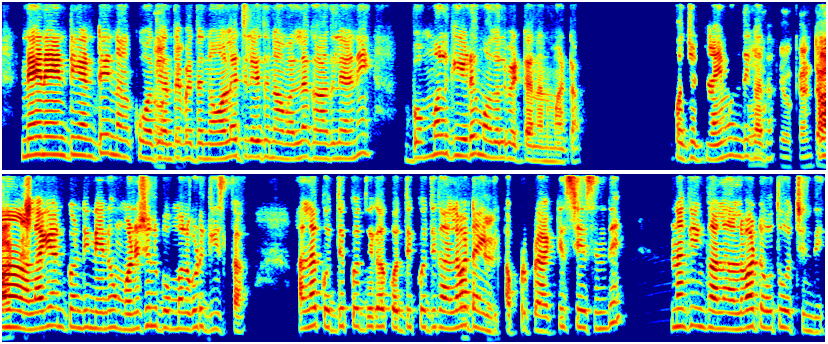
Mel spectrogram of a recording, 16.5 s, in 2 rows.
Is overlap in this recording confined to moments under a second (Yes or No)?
Yes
